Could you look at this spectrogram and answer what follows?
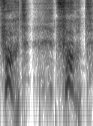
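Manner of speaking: recoiling, horrified outcry. A mother, approached by her son Jakob, crying out in horror. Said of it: "rief sie".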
